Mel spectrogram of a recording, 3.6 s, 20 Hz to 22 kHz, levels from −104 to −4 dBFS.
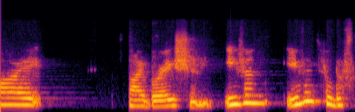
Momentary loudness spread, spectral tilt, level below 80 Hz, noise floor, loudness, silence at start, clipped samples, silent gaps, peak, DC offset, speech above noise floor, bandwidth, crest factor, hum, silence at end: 7 LU; -6.5 dB/octave; -78 dBFS; -70 dBFS; -21 LUFS; 0 s; under 0.1%; none; -6 dBFS; under 0.1%; 51 dB; 8 kHz; 14 dB; none; 0.05 s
